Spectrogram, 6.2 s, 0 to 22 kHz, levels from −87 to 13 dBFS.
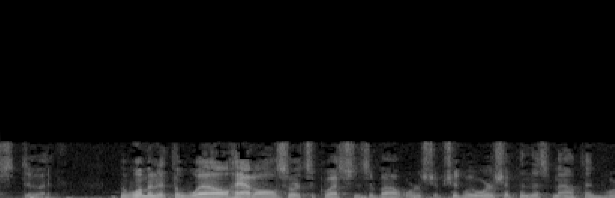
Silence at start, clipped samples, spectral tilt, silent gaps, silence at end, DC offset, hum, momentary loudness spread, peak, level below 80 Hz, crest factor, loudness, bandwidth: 0 s; under 0.1%; -6 dB/octave; none; 0 s; under 0.1%; none; 15 LU; -8 dBFS; -46 dBFS; 20 dB; -29 LUFS; 6.6 kHz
